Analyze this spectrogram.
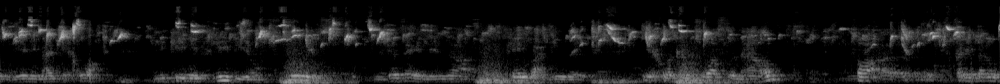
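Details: Female European goldfinch kept in a cage, calling to the male during the mating season. Dense bursts of high, bright twittering chirps run almost without pause, over lower murmuring sounds.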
